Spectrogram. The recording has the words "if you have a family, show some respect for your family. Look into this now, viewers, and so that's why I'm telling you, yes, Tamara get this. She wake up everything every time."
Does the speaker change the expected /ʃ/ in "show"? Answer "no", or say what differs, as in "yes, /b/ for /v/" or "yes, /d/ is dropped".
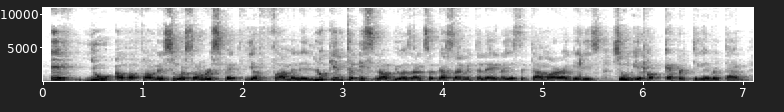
yes, /s/ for /ʃ/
